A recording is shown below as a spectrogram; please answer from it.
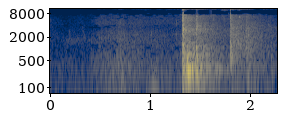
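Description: A thrown rock striking hard inside a cave: one sharp crash about a second and a third in, then a second, smaller knock half a second later, with no echo.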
